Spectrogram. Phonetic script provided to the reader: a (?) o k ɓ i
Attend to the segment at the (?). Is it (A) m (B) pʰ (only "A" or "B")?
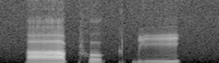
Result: B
